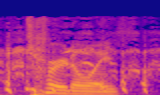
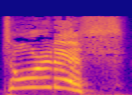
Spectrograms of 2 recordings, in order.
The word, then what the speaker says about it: tortoise: Oh my God, turtoise! How do you say it? – Tortoise.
